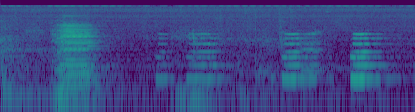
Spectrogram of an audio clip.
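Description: Guitar plucked in a handful of separate single notes, each ringing briefly with pauses between, the first and loudest about half a second in. It sounds like a check of tuning or tone before the song.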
